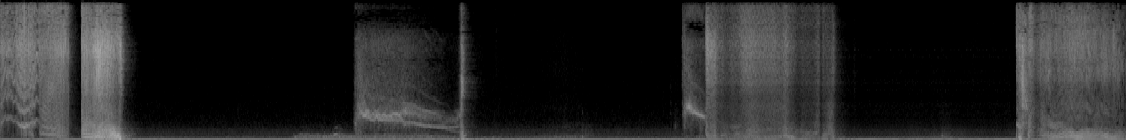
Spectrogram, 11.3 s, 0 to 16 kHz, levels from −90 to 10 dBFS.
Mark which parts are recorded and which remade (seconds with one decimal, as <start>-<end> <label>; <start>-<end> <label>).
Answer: 0.0-7.1 recorded; 7.1-10.1 remade; 10.1-11.3 recorded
